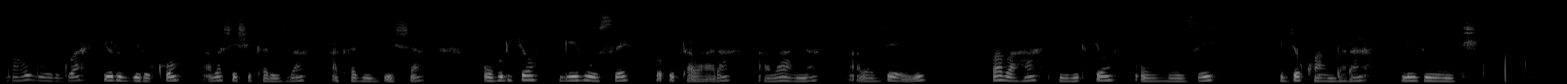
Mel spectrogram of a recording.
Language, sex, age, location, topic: Kinyarwanda, female, 25-35, Kigali, health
